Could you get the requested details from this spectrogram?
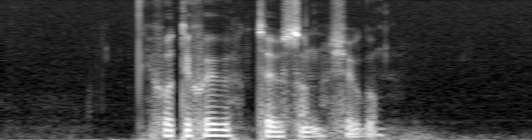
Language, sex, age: Swedish, male, 27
